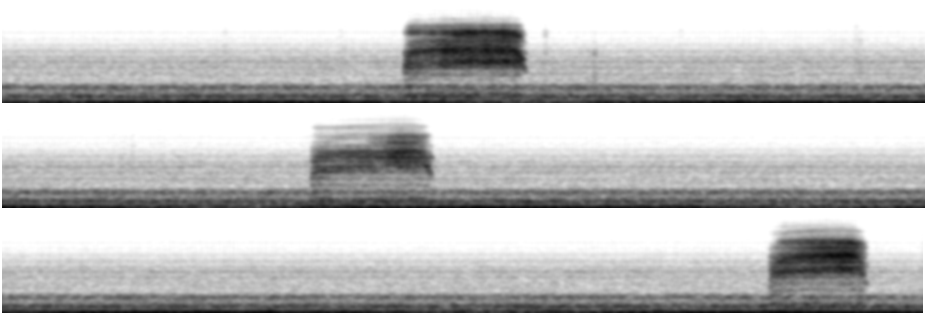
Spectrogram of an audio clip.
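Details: Barn owl nestlings preening each other's feathers at a nest box in Florida, filmed by a live nest camera. Three harsh, breathy hisses of about half a second each are spaced several seconds apart over a steady low hum.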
